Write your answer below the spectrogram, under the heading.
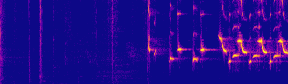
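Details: Goldfinch-canary hybrid in clean Malaga style: faint clicks and quiet knocks at first, then spaced high chirps and a drawn-out whistle that speed into rapid, rhythmic twittering.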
